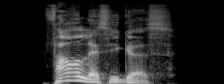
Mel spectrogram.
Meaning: strong/mixed nominative/accusative neuter singular of fahrlässig
- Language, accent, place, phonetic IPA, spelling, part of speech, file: German, Germany, Berlin, [ˈfaːɐ̯lɛsɪɡəs], fahrlässiges, adjective, De-fahrlässiges.ogg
